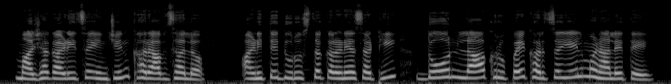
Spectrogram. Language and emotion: Marathi, sad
